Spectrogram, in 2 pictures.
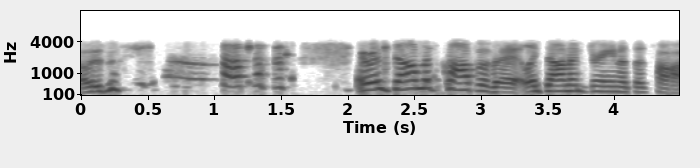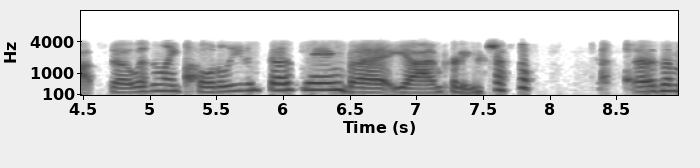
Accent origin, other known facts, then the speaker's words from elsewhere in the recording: Arizona, United States; we're from Arizona. Like, that's where we grew up.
